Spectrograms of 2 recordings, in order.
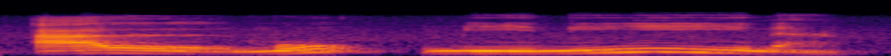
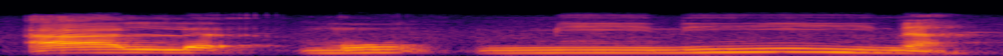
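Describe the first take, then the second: First: The L is held clearly without a bounce. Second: The L bounces with an added vowel sound. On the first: The speaker calls it right. "Lam mati dibaca jelas" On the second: The speaker calls it wrong. "jangan al-mu'minina ... Ada suara le-nya di situ"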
